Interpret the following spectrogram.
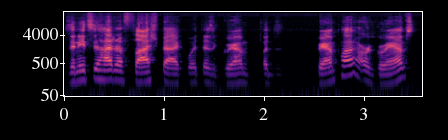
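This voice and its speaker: In a casual interview, the guest, a man in his twenties, comes across as hesitant, wandering through his answers with many fillers. His voice is medium-pitched and a bit bright at a moderate pace, with no room sound.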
